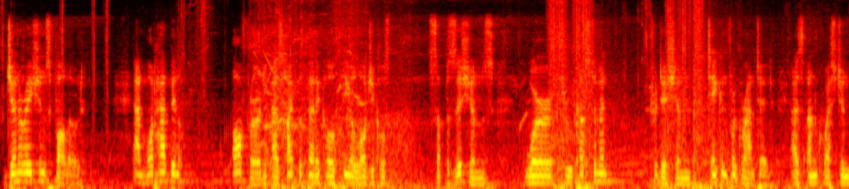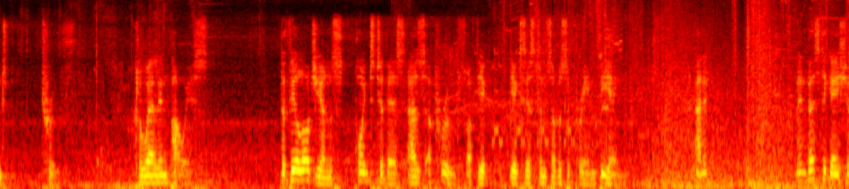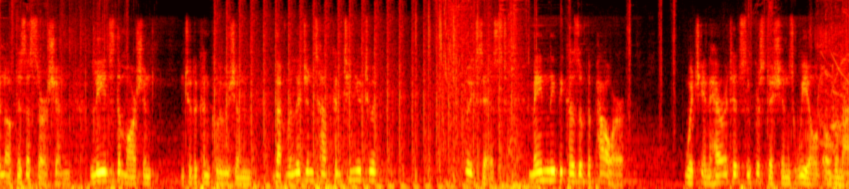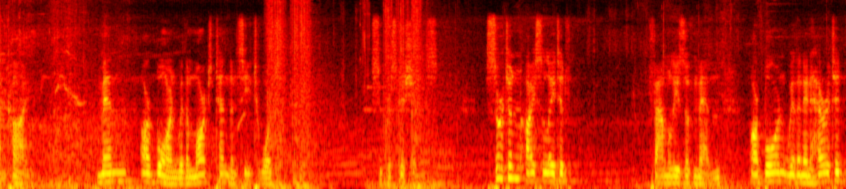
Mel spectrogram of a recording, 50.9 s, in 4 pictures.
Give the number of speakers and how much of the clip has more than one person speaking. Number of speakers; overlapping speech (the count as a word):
one, no overlap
